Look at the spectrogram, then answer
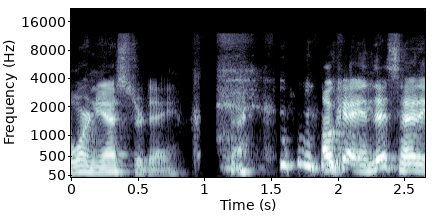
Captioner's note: chuckles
